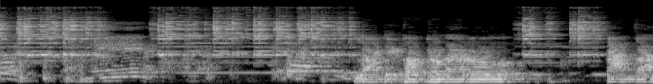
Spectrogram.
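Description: Keprak, the metal plates hung on the wayang puppet box, struck in a rapid clattering run, with ringing metallic tones. About three and a half seconds in, a man's low voice joins over the ringing.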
